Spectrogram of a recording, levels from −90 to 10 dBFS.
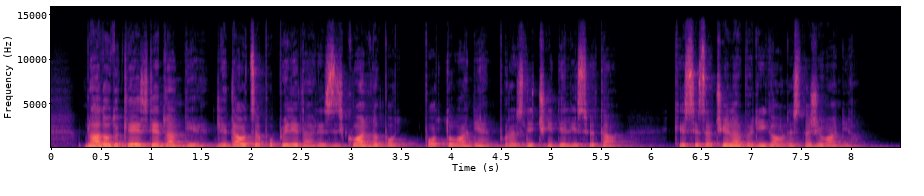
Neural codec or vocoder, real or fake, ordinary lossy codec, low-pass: none; real; none; 14.4 kHz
